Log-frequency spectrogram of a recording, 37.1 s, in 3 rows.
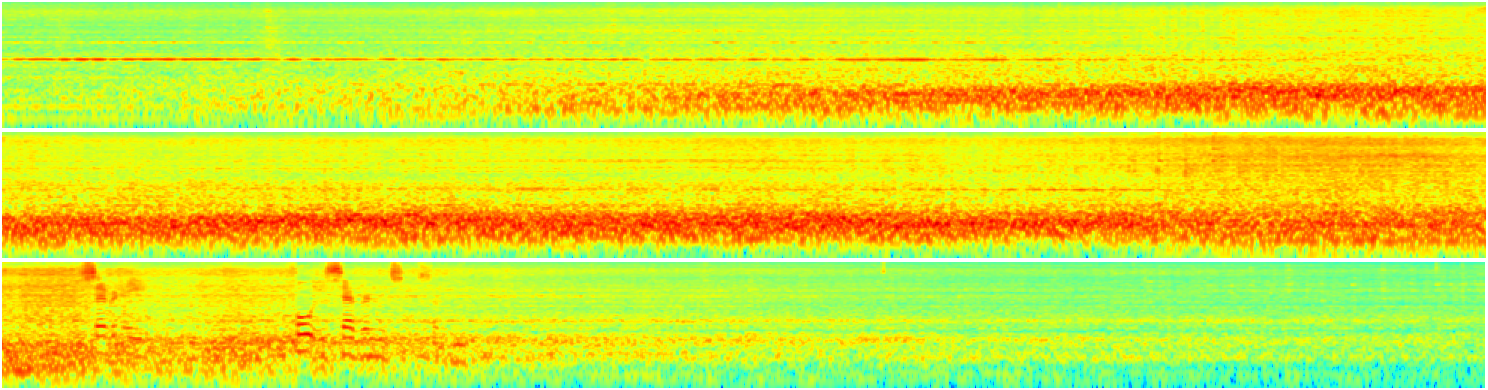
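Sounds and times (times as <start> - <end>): steady high tone: 0.0 - 9.6, 18.2 - 28.8
steam train running: 0.0 - 37.0.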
